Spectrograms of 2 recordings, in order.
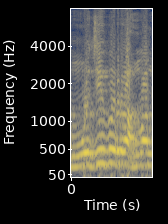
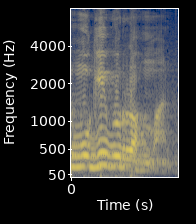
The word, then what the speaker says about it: মুজিবুর রহমান: উনার নাম তারা নিয়েছিল মুজিবুর রহমান কইতে পারে না উনারা বলে মুগিবুর রহমান এরা জিমের উচ্চারণ করে গাইন তো পত্রিকার মধ্যে যখন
